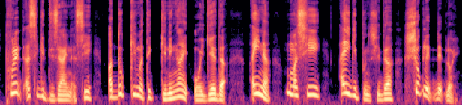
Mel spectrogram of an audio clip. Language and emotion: Manipuri, disgusted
